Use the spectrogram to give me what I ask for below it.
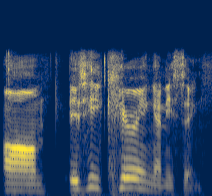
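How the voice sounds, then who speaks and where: A man's voice: on the high side, lively intonation, normal speed, fairly bright tone, no room sound. A man with a slightly raised voice plays his character in a tabletop game, casual and blunt, swearing freely. The sound is dry, muffled and close. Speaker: player. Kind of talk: tabletop role-play, in character.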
